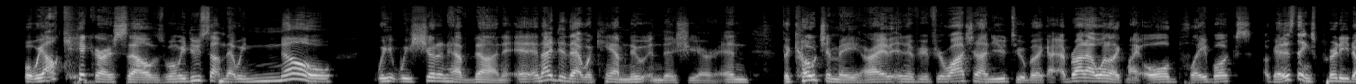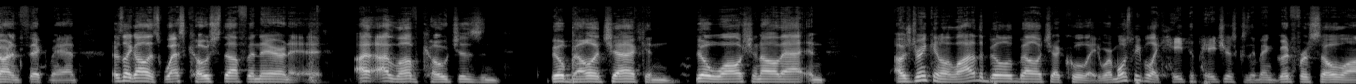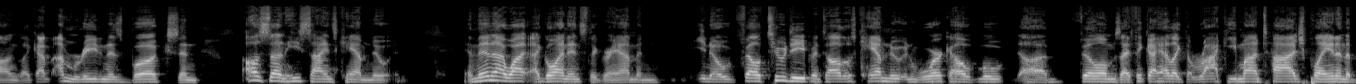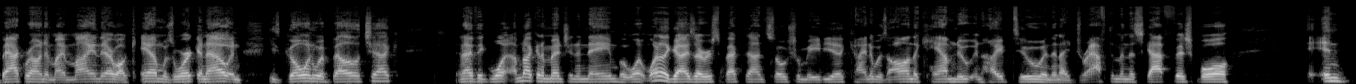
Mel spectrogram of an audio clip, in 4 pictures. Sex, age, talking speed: male, 30-49, 235 wpm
